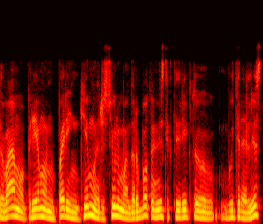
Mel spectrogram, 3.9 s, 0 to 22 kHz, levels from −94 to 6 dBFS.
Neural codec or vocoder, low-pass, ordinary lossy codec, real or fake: codec, 16 kHz, 4 kbps, X-Codec, HuBERT features, trained on balanced general audio; 7.2 kHz; Opus, 24 kbps; fake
